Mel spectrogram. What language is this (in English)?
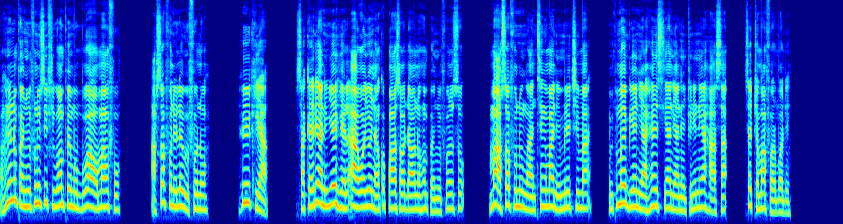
Akan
